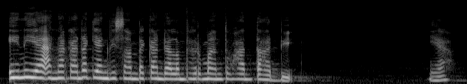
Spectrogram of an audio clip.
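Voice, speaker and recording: A woman's voice: mid-range voice, a little mellow. Woman telling a Bible story in a hall. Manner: storytelling with many "ya" and "gitu, ya" tags, acting out cries. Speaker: teacher leading school worship. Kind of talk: children's Bible story sermon. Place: school hall. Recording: long hall reverb.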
